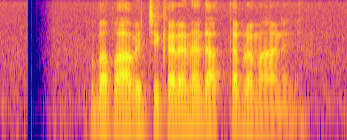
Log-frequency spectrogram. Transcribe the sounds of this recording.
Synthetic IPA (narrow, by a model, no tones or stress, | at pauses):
obəpaːʋit͡ʃːikəɾənəd̪at̪ːɐpɾɐmaːnɐjə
